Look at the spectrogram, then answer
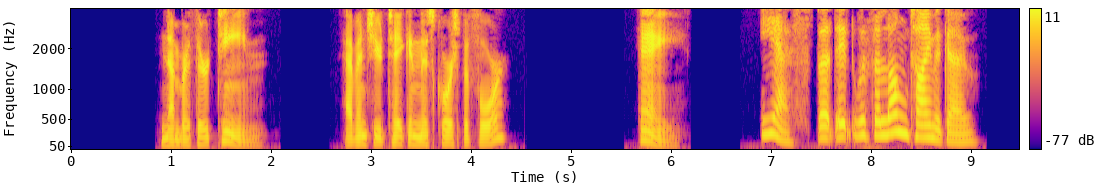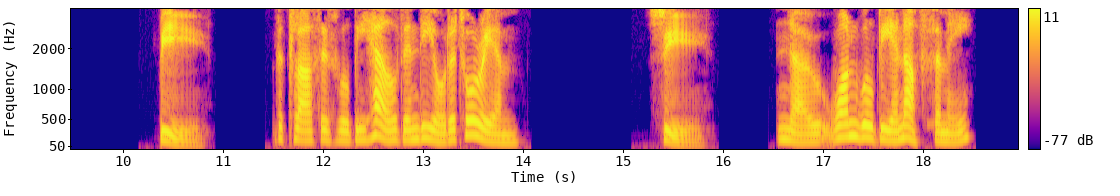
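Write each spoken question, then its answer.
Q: Haven't you taken this course before?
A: A: Yes, but it was a long time ago.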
